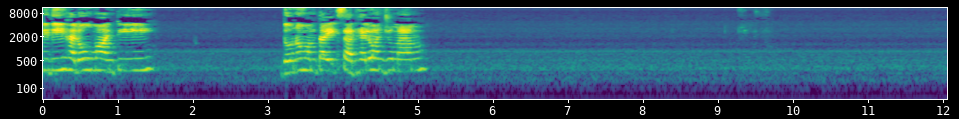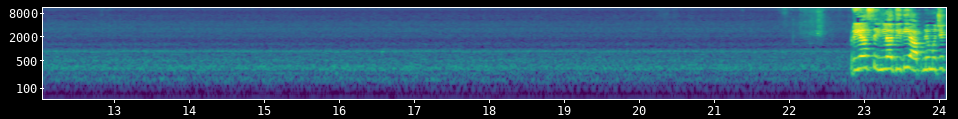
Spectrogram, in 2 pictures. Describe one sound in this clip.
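A woman speaks clearly and close to the microphone.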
